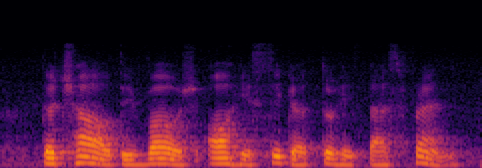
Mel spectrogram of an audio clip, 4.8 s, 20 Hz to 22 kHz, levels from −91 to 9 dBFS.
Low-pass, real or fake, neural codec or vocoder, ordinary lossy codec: none; real; none; none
